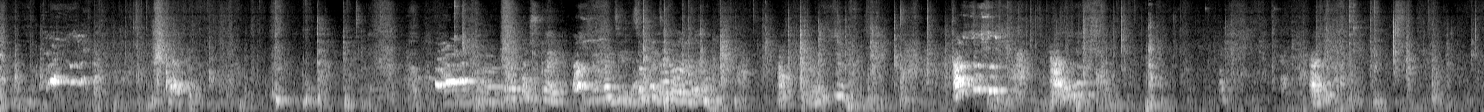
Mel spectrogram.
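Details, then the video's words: Vilma, a pet husky, meets a baby up close for the first time, happy yet gentle and careful. High whiny whimpers and a few short barks come in bursts, with people talking throughout. "Husky meets baby for the first time | Funny Dog reaction and Baby reaction"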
